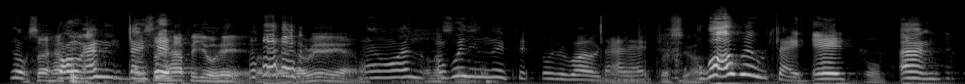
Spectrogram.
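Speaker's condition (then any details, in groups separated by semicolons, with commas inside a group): Cerebral palsy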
